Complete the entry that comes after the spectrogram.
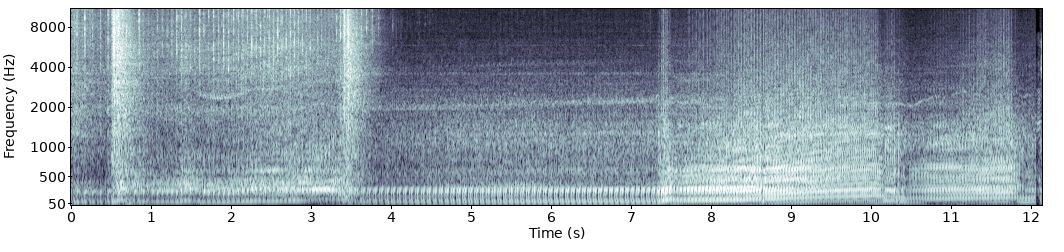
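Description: A custom Triumph Bonneville T120 motorcycle engine runs loudly and close by, holding a steady idle that is broken by a few sharp thuds before it revs up and settles again.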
